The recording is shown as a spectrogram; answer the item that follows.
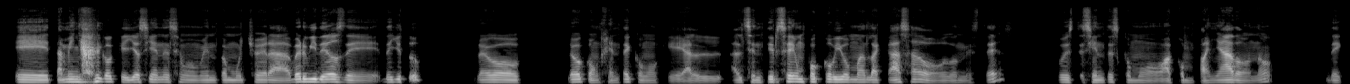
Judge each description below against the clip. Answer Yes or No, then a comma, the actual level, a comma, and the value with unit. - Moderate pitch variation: Yes, average, 3.2 semitones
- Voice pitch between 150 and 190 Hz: No, low, 105 Hz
